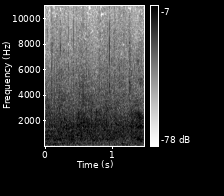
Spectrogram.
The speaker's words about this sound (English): And a lot of you saw him inducted into the Hall of Fame, MMA legend, Don Fry. Nice round of applause for Don. Yes! Don Fry, ladies and gentlemen. UFC legend.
